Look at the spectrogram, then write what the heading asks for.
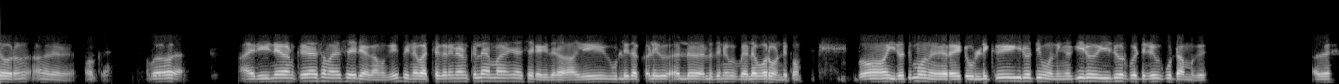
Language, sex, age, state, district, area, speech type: Malayalam, male, 18-30, Kerala, Kasaragod, rural, conversation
